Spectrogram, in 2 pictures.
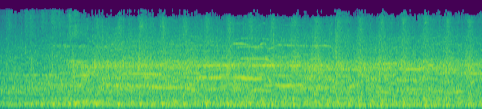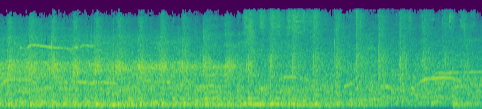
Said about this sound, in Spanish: Seguimos aquí en La Lata de Maíz después de escuchar esos sonidos de Ballpark, en concreto de Fenway Park.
